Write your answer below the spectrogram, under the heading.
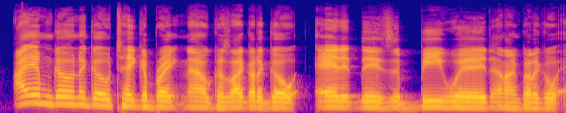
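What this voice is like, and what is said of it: Usual voice. Nothing is said of it.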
